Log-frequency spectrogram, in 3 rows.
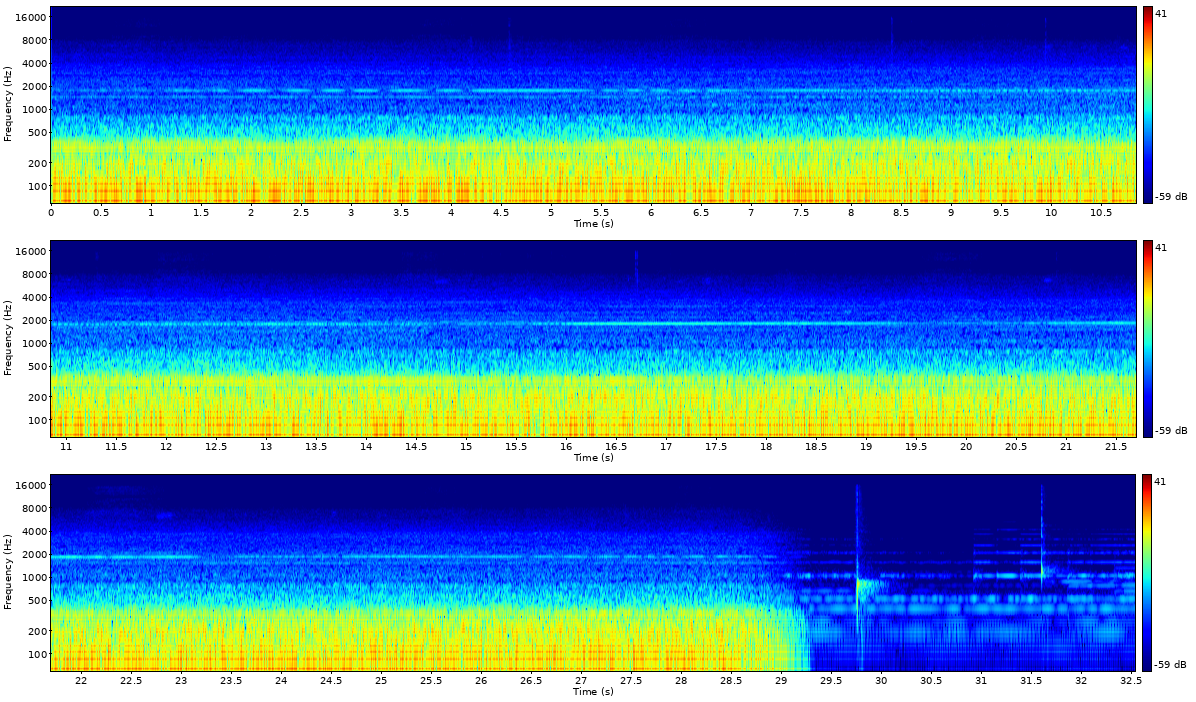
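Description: Steady cabin roar of an Airbus A330-300's Rolls-Royce Trent 700 turbofans climbing after takeoff, heard from a window seat beside the engine: a deep rumble with a steady hum and a faint high whine. It fades out about a second before the end.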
